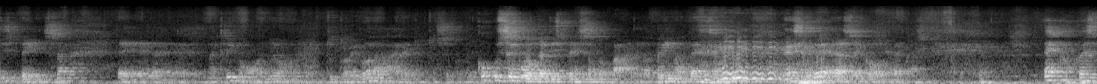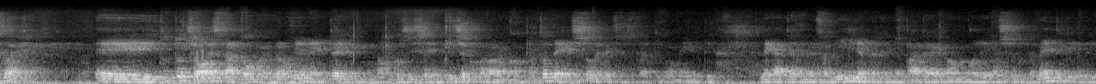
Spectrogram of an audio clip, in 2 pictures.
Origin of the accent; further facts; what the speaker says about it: Lombardy, Italy; Io sono di chiarissime, purissime origini siciliane, ma sono nato e cresciuto in Brianza, in provincia di Milano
